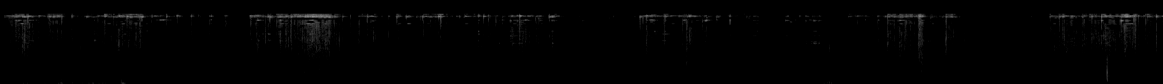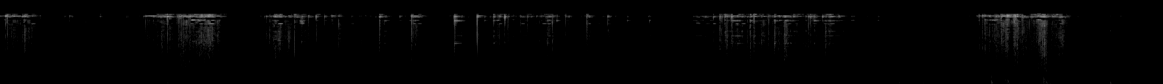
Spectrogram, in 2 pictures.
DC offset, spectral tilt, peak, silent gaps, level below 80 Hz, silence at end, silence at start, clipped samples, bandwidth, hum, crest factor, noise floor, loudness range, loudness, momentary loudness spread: under 0.1%; 4.5 dB/octave; -10 dBFS; none; -86 dBFS; 0.95 s; 0.05 s; under 0.1%; 12 kHz; none; 30 dB; -84 dBFS; 10 LU; -35 LUFS; 21 LU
